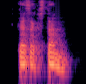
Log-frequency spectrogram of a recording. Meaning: Kazakhstan (a country in Central Asia and Eastern Europe)
- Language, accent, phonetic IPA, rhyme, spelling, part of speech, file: Catalan, Valencia, [ka.zaχsˈtan], -an, Kazakhstan, proper noun, LL-Q7026 (cat)-Kazakhstan.wav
